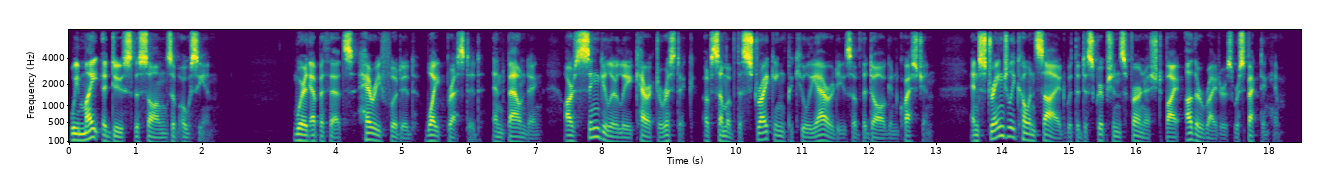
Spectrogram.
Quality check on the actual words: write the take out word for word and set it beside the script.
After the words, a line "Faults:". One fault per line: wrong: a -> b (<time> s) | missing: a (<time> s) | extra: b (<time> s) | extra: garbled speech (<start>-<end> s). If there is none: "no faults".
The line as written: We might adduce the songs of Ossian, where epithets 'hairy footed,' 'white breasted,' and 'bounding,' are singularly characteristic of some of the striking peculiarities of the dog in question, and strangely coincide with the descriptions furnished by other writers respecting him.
We might adduce the songs of Ossian, where epithets 'hairy footed,' 'white breasted,' and 'bounding,' are singularly characteristic of some of the striking peculiarities of the dog in question, and strangely coincide with the descriptions furnished by other writers respecting him.
Faults:
no faults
